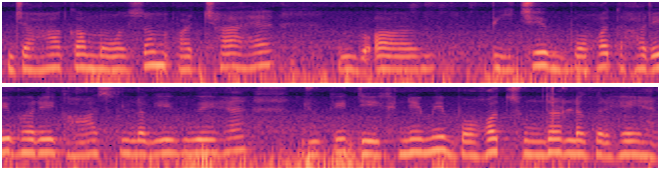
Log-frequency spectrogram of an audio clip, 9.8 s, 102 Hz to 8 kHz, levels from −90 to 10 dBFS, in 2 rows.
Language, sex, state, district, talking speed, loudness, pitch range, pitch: Hindi, female, Bihar, West Champaran, 135 wpm, -17 LUFS, 205-240 Hz, 225 Hz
